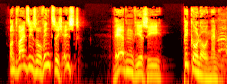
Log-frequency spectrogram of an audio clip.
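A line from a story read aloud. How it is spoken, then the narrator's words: Calling to crowd. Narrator (German): rief in die Menge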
